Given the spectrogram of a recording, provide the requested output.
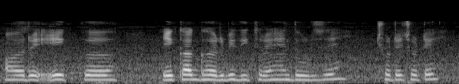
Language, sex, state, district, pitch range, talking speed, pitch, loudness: Hindi, male, Odisha, Nuapada, 210-225 Hz, 170 wpm, 220 Hz, -19 LUFS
